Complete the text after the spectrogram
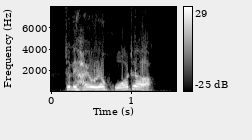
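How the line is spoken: Shout. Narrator (Chinese): 格雷格大喊

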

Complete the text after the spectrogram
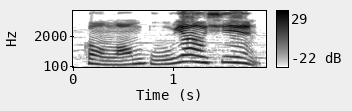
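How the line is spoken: Disappointed shout. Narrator (Chinese): 阿瑟失望的喊了一声

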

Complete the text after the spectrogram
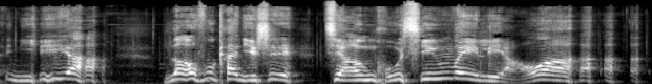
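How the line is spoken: Laughing. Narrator (Chinese): 郑门主笑道

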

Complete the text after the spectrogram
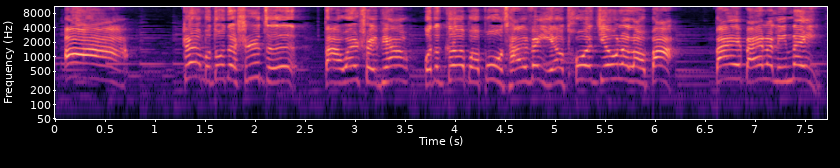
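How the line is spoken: Called out. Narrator (Chinese): 儿子叫道

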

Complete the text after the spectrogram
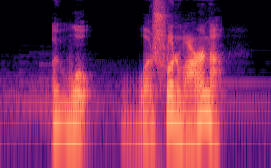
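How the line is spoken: Resentful stammering. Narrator (Chinese): 达维德卡……恨恨地结结巴巴地说道

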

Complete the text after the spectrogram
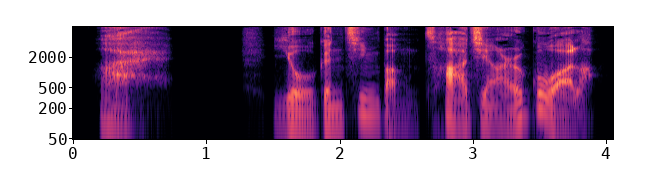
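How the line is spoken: Inner long sigh. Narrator (Chinese): 潘矿是又惊又喜，但与此同时，他也在心里长叹一声

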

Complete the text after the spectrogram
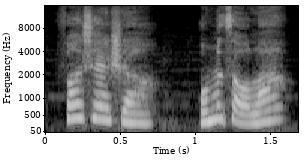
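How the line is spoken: Calling out while walking. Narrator (Chinese): 边走还边对台阶上的方正清喊道

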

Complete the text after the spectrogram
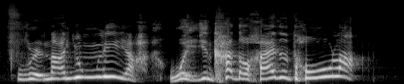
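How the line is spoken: Smiling shout. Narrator (Chinese): 稳婆面带笑容啊，就喊着

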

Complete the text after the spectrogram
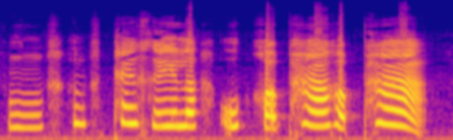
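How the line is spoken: Crying little monkey. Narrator (Chinese): 小猴淘淘会拉着猴妈妈的手哭

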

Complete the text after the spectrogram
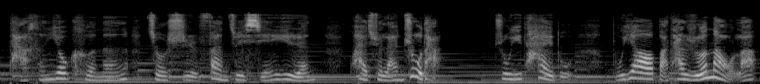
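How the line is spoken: Low voice. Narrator (Chinese): 黑猫警长低声对白鸽侦探说

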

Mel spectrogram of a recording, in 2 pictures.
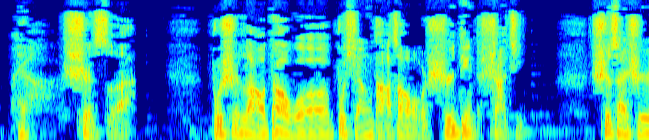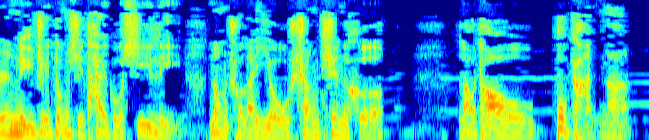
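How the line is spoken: Bitter smile. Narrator (Chinese): 袁天罡苦涩一笑

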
